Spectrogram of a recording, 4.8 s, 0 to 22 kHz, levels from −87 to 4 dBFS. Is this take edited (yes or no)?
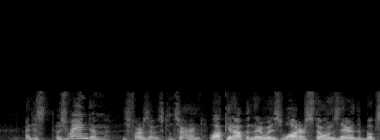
yes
